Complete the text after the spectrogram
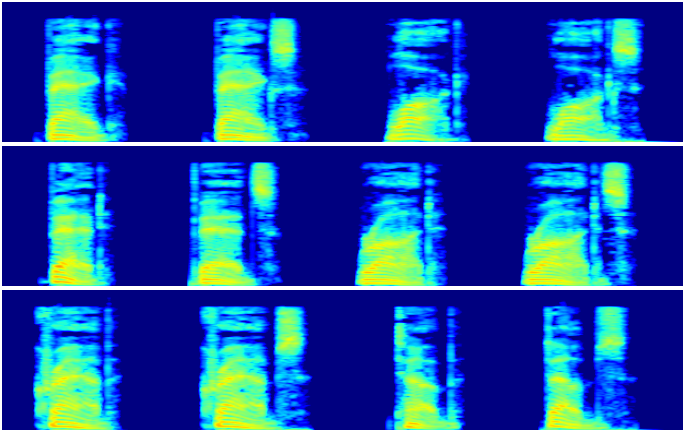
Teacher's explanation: after the following words, the plural S is pronounced as a Z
